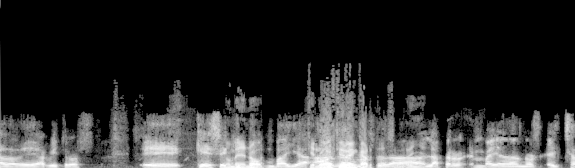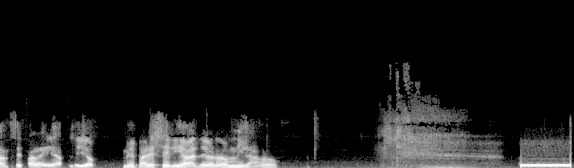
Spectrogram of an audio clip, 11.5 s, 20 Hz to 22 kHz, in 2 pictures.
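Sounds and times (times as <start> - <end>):
speech: 0.0 - 8.6
telephone busy tone after a call is cut off: 11.0 - 11.4.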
